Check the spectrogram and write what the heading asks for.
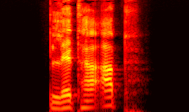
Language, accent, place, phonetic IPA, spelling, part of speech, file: German, Germany, Berlin, [ˌblɛtɐ ˈap], blätter ab, verb, De-blätter ab.ogg
- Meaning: inflection of abblättern: 1. first-person singular present 2. singular imperative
